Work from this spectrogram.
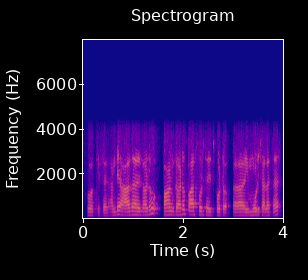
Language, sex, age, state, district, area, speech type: Telugu, male, 45-60, Andhra Pradesh, Chittoor, rural, conversation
